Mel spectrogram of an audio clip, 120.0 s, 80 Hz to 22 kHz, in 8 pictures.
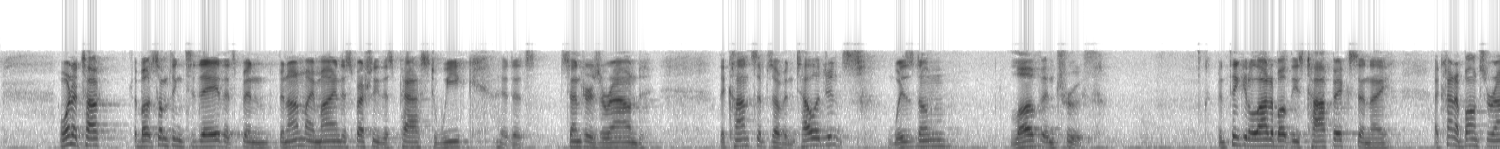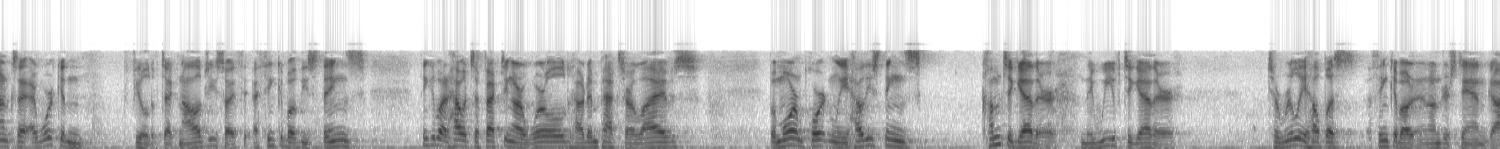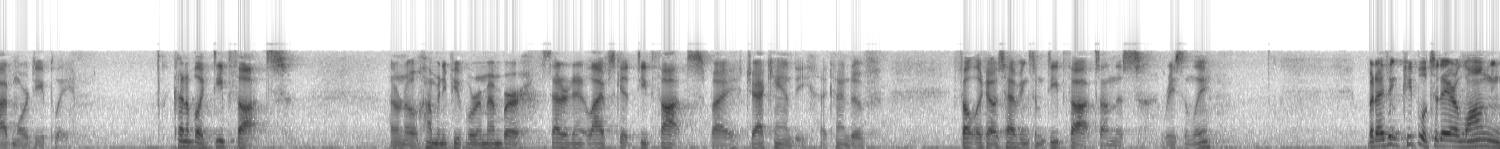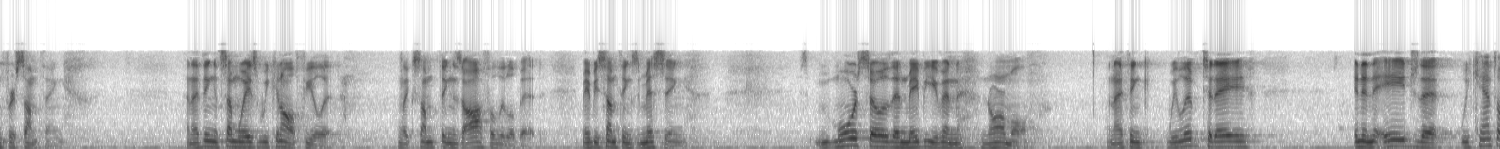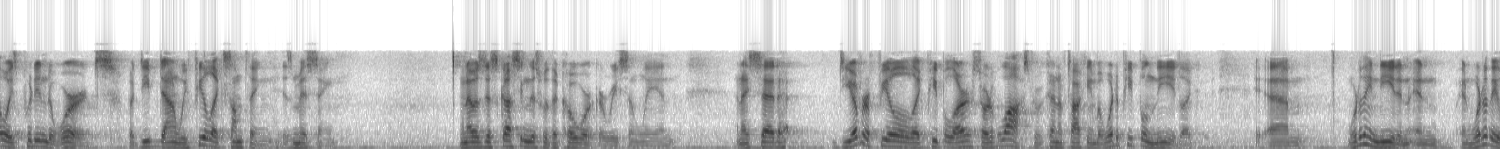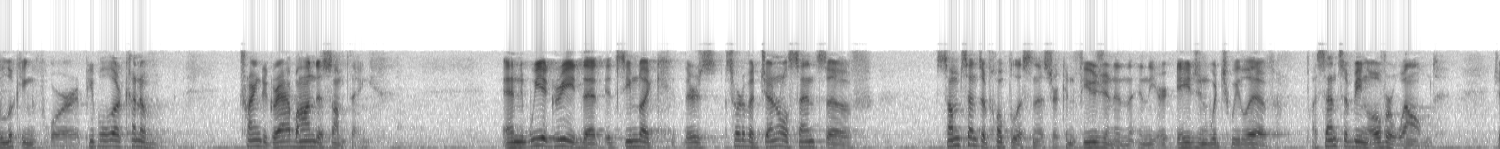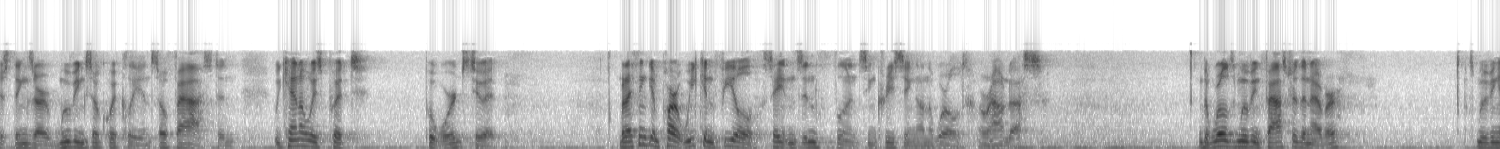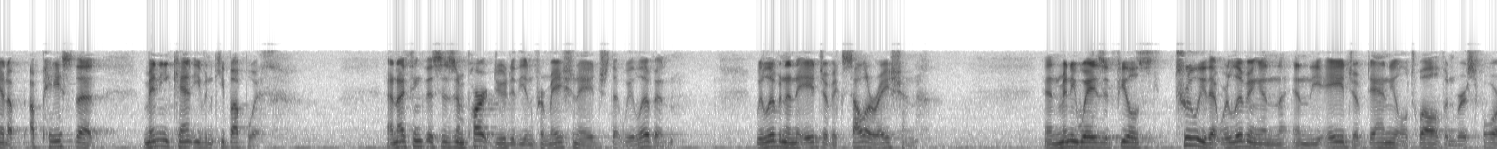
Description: From AI “hallucinations” to the fire-hose of opinions and data, the sermon highlights how our age reflects Daniel 12:4: knowledge increasing, people running to and fro, yet fewer anchored in what truly matters. Using scriptures from Proverbs, Ecclesiastes, Corinthians, Philippians, and the words of Christ Himself, we learn that truth requires three elements working together: intelligence, wisdom, and love.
